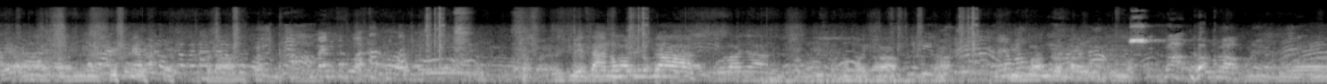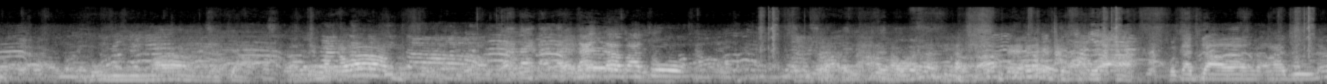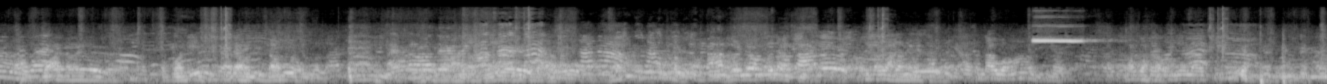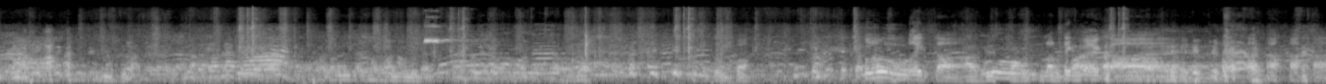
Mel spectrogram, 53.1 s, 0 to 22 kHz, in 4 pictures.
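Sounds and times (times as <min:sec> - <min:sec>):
people chatting: 0:00.0 - 0:53.0
people talking over one another: 0:00.0 - 0:53.0.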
